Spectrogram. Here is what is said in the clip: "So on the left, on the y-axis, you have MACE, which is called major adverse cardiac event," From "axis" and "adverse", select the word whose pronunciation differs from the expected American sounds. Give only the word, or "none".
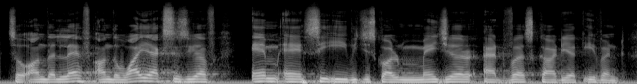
none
